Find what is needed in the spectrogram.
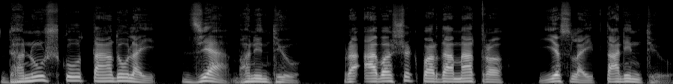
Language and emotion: Nepali, neutral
